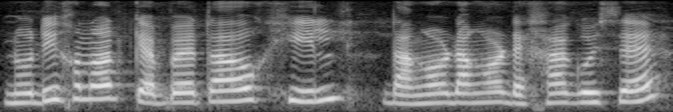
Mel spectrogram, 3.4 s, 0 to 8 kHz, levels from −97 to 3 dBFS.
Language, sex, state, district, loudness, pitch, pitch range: Assamese, female, Assam, Sonitpur, -14 LUFS, 270 Hz, 255-320 Hz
